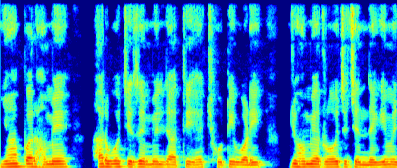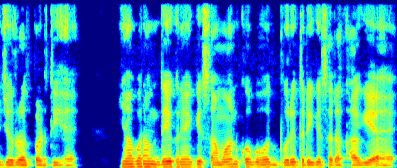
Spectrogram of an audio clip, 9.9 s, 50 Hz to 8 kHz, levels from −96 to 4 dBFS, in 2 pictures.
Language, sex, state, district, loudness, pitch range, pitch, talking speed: Hindi, male, Bihar, Supaul, -17 LUFS, 115-130 Hz, 120 Hz, 205 wpm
